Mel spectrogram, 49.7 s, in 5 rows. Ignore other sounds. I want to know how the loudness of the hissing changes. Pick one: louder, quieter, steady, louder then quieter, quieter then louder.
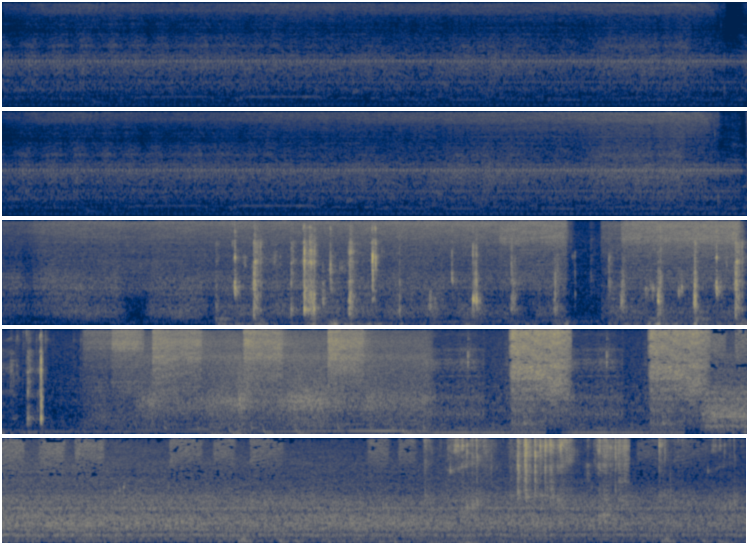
louder.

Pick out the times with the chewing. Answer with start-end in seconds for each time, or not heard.
22.7-30.4, 45.4-49.6.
